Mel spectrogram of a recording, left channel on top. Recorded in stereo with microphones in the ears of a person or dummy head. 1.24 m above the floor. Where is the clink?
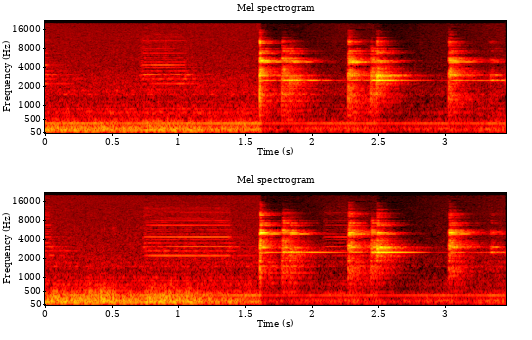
30° left (ahead or behind), 1.0 m.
